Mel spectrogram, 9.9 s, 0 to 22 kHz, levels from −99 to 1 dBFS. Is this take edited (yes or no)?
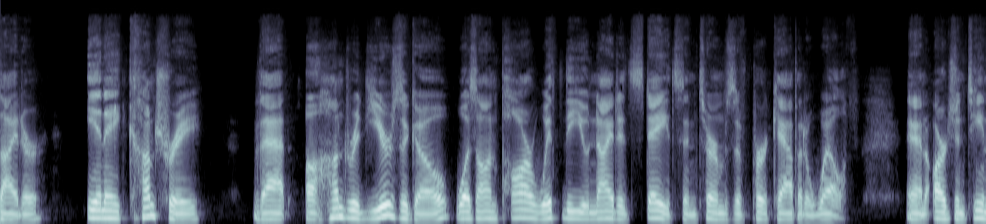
no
